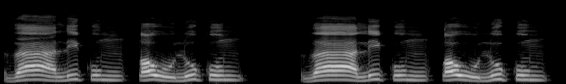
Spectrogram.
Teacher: قو، یہ قو میں واو لین ہوگا کیونکہ واو ساکن سے پہلے والے حرف پر زبر ہے تو واو لین ہوگا، اور حرف لین کو جھٹکا دیے بغیر اور نرمی کے ساتھ ہم پڑھیں گے، بغیر کھینچے ہوئے پڑھیں گے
